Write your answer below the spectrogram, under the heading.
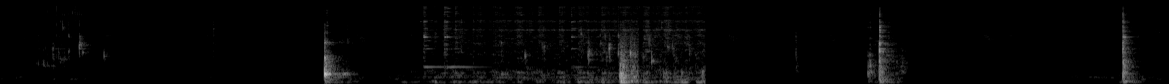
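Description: Wire balloon whisk beating liquid batter in a ceramic bowl for about three seconds, set between sharp knocks of utensils against the bowl: a loud one just before the whisking starts and two more afterwards.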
